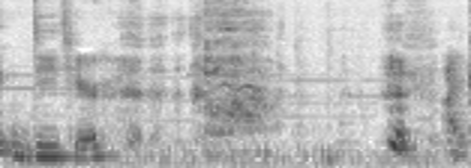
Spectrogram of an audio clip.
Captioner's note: laughter; mouth exhales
